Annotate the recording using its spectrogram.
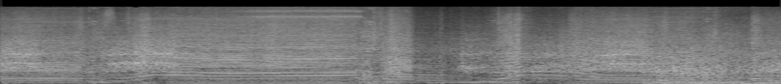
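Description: Tyres screech as a car slides through a corner.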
